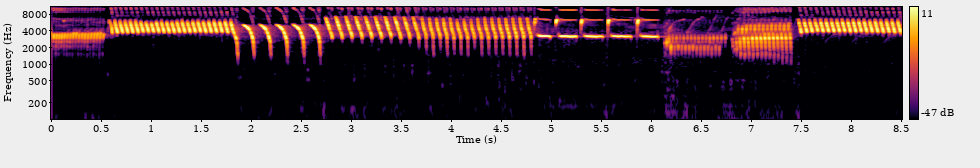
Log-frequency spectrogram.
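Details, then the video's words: Canary singing a strong, rare song: trills of rapid repeated notes, fast descending sweeps, buzzy rolls and clear whistled pulses, phrases changing every second or two with no other sounds. "Canário com Canto Raro e Forte – Ótimo para Seu Mestre Canário HD - CANARY SOUND MELODY"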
